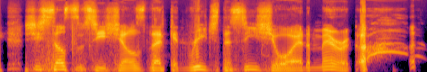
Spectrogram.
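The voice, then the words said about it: Raspy smoker-like character voice. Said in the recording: “It makes me sound like I smoke a pack a day... It's really getting in my gills.”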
